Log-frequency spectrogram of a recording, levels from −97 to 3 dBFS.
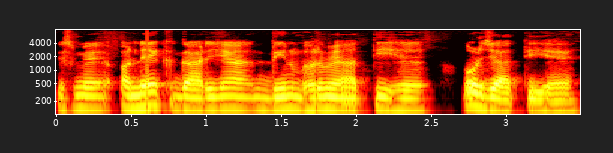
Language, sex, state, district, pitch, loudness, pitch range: Hindi, male, Bihar, Muzaffarpur, 125 Hz, -18 LUFS, 115-130 Hz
